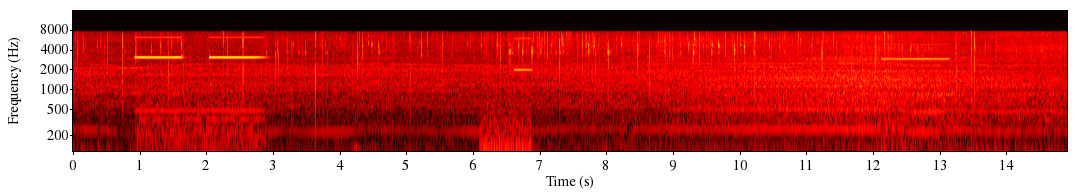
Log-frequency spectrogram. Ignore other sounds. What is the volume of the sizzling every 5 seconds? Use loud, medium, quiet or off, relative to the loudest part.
medium, loud, loud.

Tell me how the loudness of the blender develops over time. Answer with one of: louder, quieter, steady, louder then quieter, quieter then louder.
louder.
